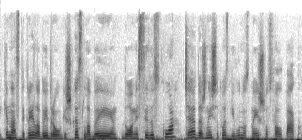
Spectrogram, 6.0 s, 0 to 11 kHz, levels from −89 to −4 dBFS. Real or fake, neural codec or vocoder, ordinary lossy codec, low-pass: real; none; AAC, 48 kbps; 9.9 kHz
